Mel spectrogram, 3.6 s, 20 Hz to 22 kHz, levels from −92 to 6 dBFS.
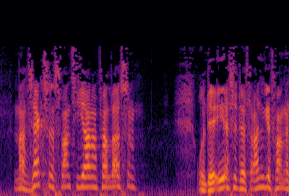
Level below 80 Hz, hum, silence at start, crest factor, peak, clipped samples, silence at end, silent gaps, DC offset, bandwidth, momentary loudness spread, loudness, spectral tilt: -46 dBFS; none; 0.2 s; 18 dB; -6 dBFS; under 0.1%; 0 s; none; under 0.1%; 8.8 kHz; 13 LU; -23 LUFS; -5 dB/octave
